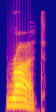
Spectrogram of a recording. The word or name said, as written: rought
